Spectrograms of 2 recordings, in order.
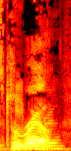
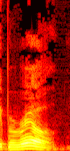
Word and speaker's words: Burrell: Like, I like to, my last name is Burrell, and it's spelled like Be Real.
